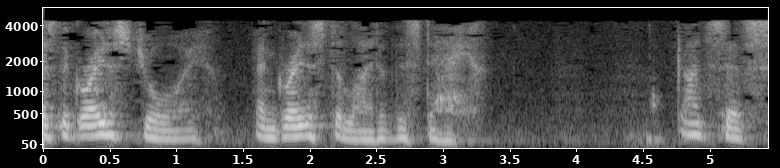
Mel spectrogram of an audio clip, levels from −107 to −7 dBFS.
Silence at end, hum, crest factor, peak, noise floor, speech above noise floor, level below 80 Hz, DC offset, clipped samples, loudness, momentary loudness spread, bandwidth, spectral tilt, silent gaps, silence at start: 0 s; none; 18 dB; -18 dBFS; -65 dBFS; 32 dB; -64 dBFS; under 0.1%; under 0.1%; -34 LUFS; 21 LU; 4.6 kHz; -5.5 dB/octave; none; 0 s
